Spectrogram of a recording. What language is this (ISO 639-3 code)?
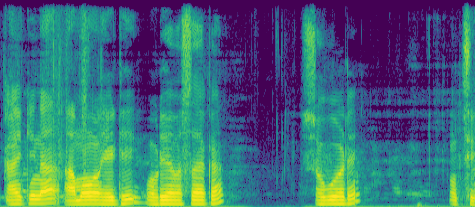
ori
